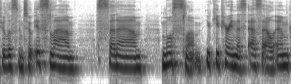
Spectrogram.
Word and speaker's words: Muslim: we have so many different pronunciations, but the most correct is Islam and Muslim.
